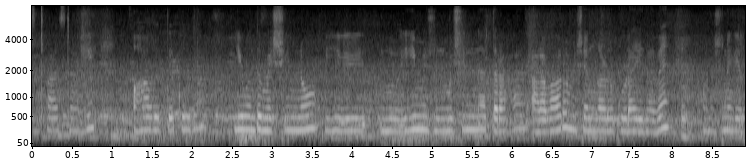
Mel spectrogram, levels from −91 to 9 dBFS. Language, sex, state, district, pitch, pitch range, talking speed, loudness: Kannada, female, Karnataka, Dharwad, 235 Hz, 230-250 Hz, 140 wpm, -26 LUFS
